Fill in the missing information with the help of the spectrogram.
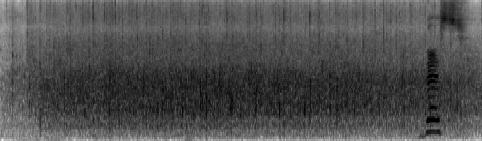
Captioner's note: applause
